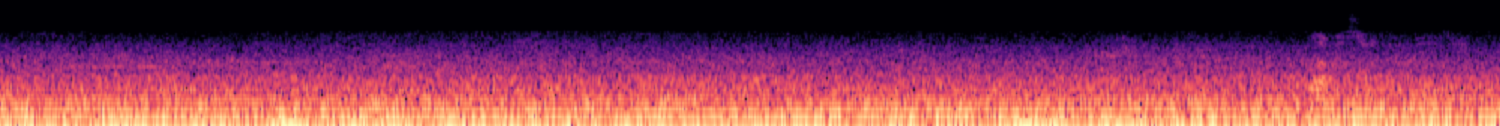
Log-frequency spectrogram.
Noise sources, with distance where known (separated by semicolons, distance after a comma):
unidentified human voice, far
